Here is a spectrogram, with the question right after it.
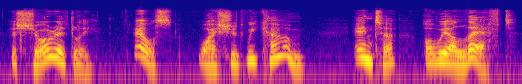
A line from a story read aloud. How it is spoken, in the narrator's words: cried Kim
